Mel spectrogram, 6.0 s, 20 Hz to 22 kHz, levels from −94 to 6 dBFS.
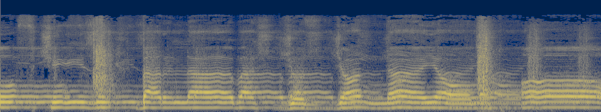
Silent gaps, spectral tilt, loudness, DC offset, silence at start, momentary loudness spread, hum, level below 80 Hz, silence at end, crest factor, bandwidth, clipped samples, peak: none; -5 dB/octave; -15 LUFS; under 0.1%; 0 s; 4 LU; none; -56 dBFS; 0 s; 14 dB; 13 kHz; under 0.1%; 0 dBFS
